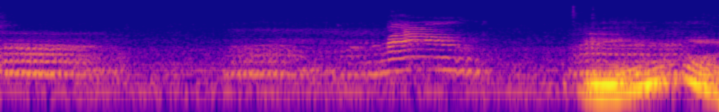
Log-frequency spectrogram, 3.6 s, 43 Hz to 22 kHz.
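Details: A Maine Coon cat named Hanny, recorded in 2018, gives a few drawn-out, wavering meows that rise and fall in pitch.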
